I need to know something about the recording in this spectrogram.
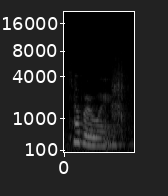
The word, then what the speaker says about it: Tupperware: Tupperware. Say the first syllable. Tub. Wrong. We put it in a Tupperware and stuck it in the fridge.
